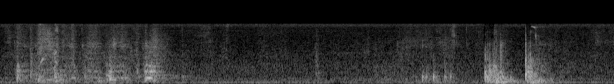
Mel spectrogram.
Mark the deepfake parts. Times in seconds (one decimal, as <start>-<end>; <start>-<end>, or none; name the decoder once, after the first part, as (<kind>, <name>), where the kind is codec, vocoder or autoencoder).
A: 1.5-2.8 (vocoder, BigVGAN v2)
